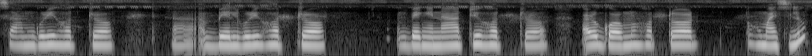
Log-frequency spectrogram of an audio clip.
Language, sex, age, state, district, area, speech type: Assamese, female, 18-30, Assam, Lakhimpur, rural, spontaneous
